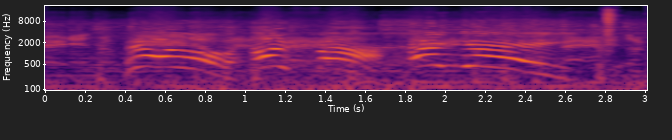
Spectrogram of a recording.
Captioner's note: rock music; yelling; rock music; weapons loading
